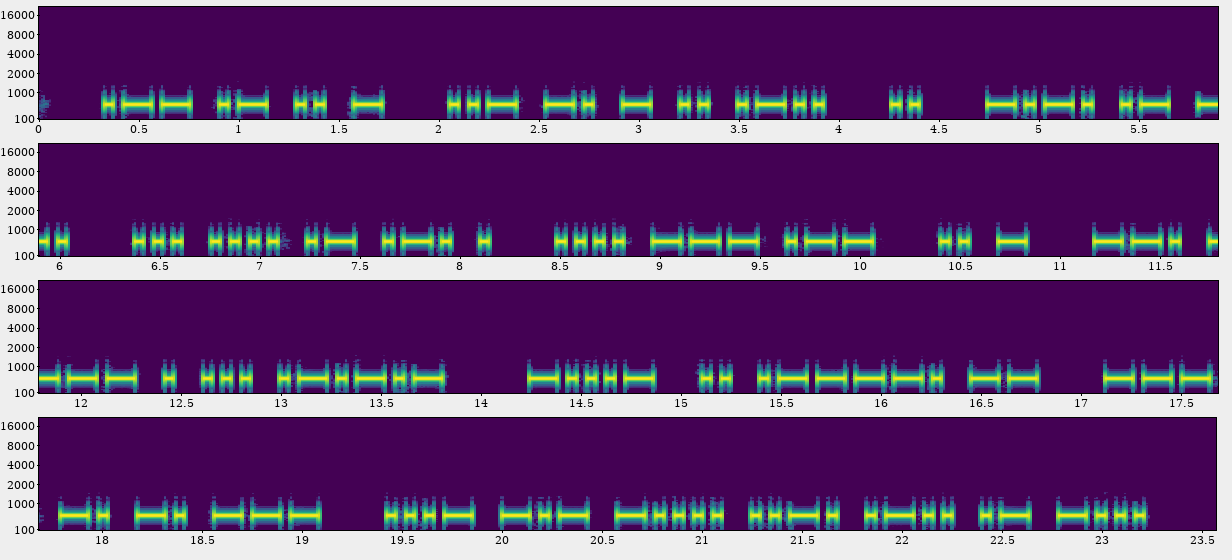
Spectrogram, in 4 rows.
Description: Morse code, heard as a keyed tone, about 25 wpm, 600 Hz. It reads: WAIT UNTIL I CAN SHARE HOW IT GOES. <BT> I'M ONNO VK6FLAB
